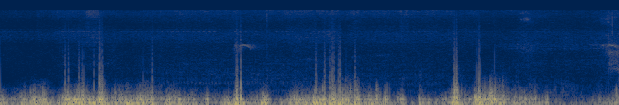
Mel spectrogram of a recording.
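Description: Strong wind buffeting the microphone: an uneven low rumble that swells and dips, with a few sharp crackles.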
